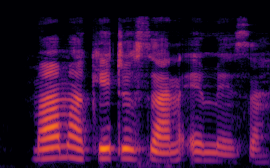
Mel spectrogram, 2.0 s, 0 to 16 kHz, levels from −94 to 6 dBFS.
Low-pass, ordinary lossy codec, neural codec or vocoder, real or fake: 10.8 kHz; MP3, 96 kbps; none; real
